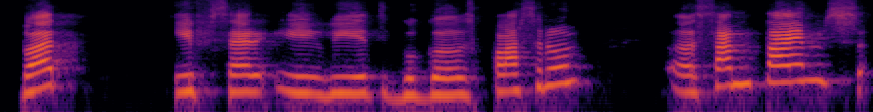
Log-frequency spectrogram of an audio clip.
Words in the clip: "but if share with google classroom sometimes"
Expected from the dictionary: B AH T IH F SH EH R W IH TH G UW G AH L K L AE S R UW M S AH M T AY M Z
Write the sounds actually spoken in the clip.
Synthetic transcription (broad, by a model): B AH T IH F S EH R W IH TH G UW G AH L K L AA S R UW M S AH M T AY M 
